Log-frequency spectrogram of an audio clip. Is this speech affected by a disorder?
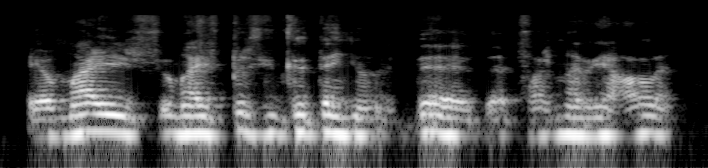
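Yes: machado-Joseph disease (sca3).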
